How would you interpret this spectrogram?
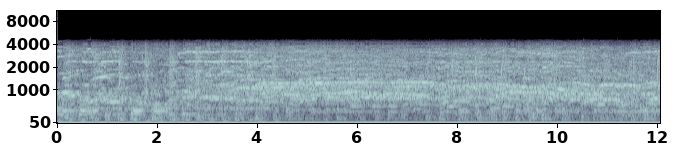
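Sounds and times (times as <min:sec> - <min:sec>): crowd cheering and whooping: 0:00.0 - 0:12.0
jazz band with horns: 0:00.0 - 0:12.0.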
